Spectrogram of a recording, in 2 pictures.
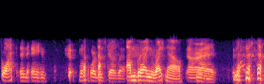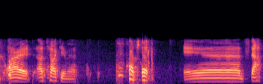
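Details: Lifelong stuttering in an adult co-host, real, conversational speech in a casual webcam chat among stutterers; stuttering.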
